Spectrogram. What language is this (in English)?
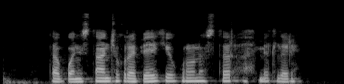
Pashto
